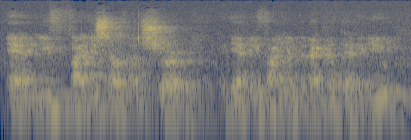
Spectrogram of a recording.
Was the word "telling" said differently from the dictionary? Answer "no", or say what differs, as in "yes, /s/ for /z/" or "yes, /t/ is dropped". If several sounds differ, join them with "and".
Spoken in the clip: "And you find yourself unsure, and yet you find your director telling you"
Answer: yes, /n/ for /l/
